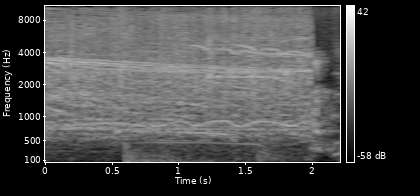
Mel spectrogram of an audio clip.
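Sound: crowd cheering wildly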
